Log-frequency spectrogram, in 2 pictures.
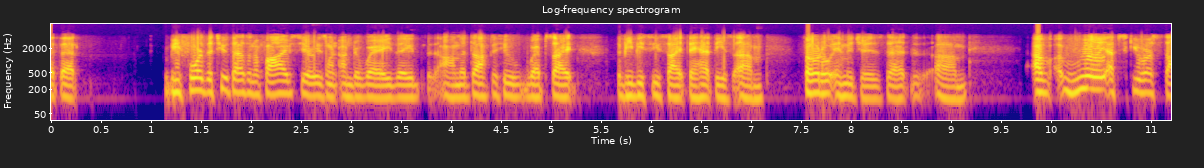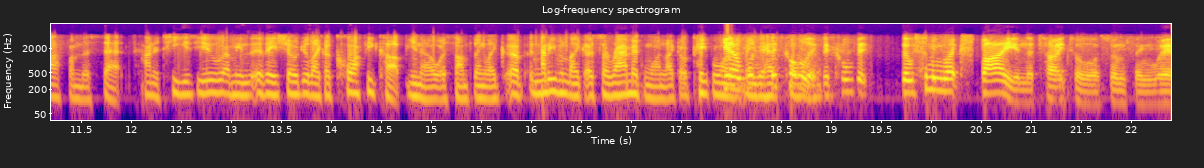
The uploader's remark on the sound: Joining us on live edition of our show. Live call ins.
